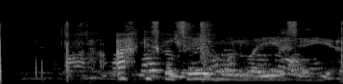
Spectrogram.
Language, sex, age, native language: Icelandic, male, 12, Icelandic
